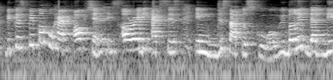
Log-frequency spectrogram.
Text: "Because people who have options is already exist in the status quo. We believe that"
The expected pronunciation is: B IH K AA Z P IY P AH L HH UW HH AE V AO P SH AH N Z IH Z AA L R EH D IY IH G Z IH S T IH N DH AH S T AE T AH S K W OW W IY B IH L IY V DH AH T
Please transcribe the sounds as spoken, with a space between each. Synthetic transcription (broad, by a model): B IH K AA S P IY P AH L HH UW HH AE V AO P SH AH N IH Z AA L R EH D IY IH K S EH S IH N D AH S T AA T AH S K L W IY B IH L IY V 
